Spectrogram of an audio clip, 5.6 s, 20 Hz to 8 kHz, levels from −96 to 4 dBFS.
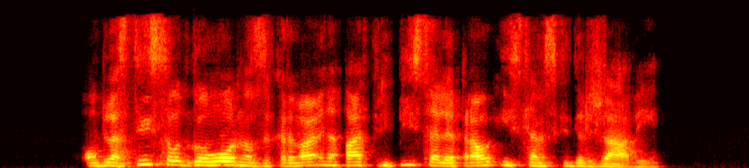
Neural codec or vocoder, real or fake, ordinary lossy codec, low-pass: codec, 24 kHz, 3 kbps, HILCodec; fake; AAC, 32 kbps; 7.2 kHz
